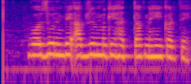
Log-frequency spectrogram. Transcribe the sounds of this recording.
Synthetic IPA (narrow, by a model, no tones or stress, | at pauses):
ʋoːzʊlmbʱiʔɐbzʊlmkeɦɐd̪̚t̪ɐknɐɦĩkɐɾt̪eː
